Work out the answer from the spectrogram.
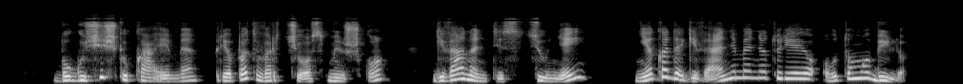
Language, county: Lithuanian, Vilnius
